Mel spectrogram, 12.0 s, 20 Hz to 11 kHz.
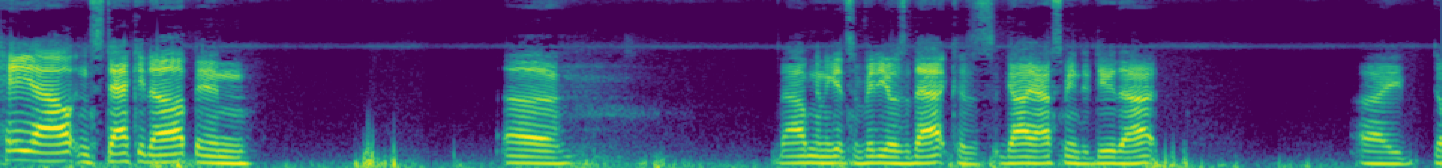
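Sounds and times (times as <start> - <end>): faint low thumps: 1.2 - 6.8.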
